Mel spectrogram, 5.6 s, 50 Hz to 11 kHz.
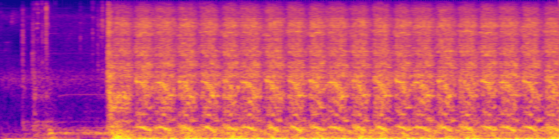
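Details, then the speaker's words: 41-year-old Porsche 944, in neutral: the starter spins the engine in a steady rhythmic chug but it never fires. The distributor cap was cleaned of spider webs and a stripped wire was found. "the engine turns over but we don't have no start mind you I don't have no fuel or no spark at all"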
